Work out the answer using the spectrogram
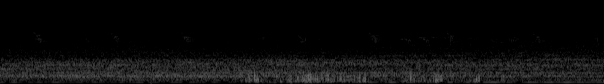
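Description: Outdoor garden ambience: a small bird repeats short falling chirps about twice a second over a steady low buzzing hum. From about two and a half seconds in, scattered soft rustles and light knocks come and go.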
